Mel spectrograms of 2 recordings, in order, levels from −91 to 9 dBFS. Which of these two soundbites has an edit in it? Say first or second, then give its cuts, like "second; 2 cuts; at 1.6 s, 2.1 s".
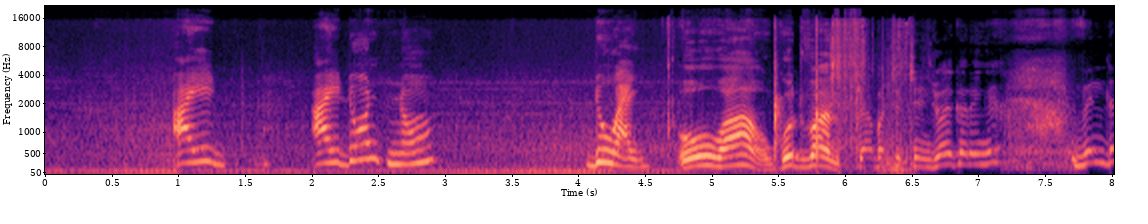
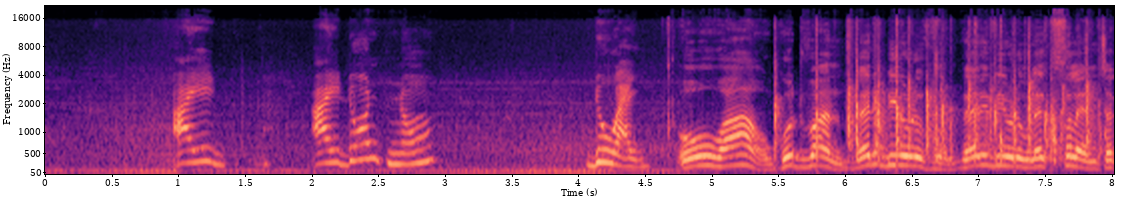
first; 1 cut; at 6.0 s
